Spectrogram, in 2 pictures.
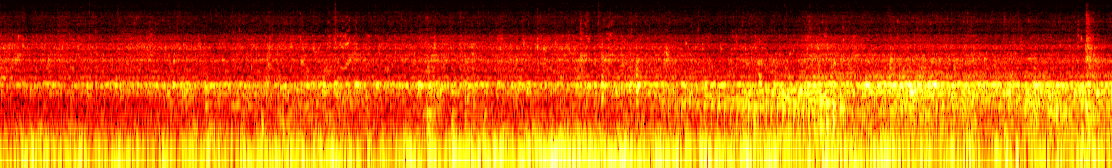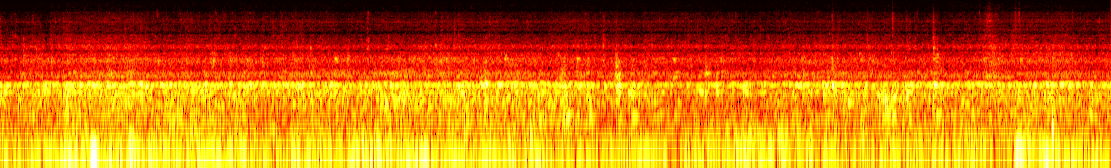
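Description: Swimmers plunge into the water with muffled splashes.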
